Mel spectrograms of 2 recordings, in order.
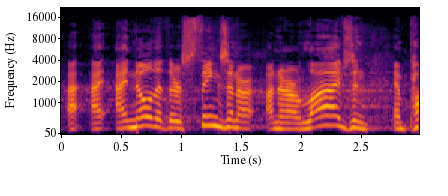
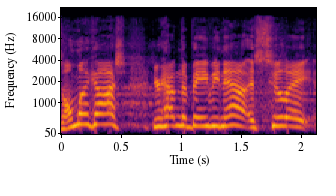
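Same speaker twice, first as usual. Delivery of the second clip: alarmed nurse; 8 semitones higher than usual. Retold or imitated. Acted alarmed nurse in birth story.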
